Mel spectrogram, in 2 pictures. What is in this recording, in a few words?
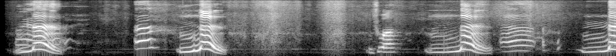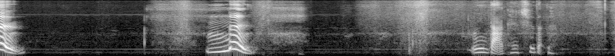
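"nen4", Mandarin Chinese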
